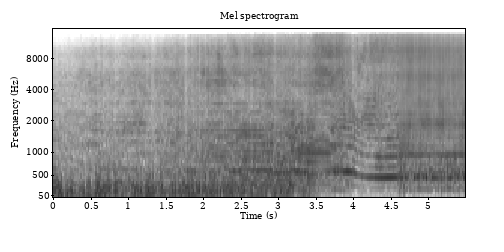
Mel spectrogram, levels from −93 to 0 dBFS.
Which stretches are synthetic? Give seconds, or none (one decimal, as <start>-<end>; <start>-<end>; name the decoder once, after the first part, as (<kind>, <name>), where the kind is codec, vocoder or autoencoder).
4.6-5.5 (vocoder, Vocos)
